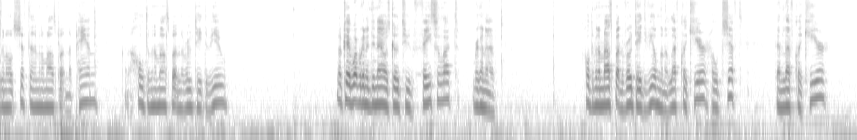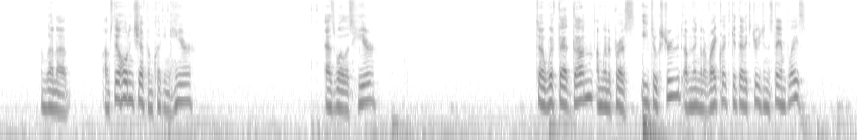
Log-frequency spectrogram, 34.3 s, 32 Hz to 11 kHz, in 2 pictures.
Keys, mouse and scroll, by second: 0.0 shift+middle click, 3.4 middle click, 5.9 click, 8.5 click, 8.7 click, 10.1 middle click, 11.1 middle click, 13.3 click, 15.7 shift+click, 20.5 shift+click, 23.4 shift+click, 30.0 e, 31.3 right click.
